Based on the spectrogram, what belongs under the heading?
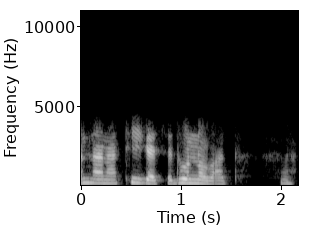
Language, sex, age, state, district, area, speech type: Bengali, female, 18-30, West Bengal, Nadia, rural, conversation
